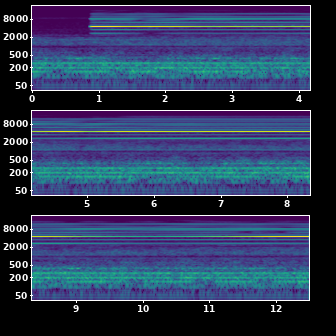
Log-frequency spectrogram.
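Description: Buzzer of a PIR motion-triggered cat-repellent circuit sounding one steady, shrill high-pitched tone, switching on about a second in and holding on: the alarm set off by the motion sensor.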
